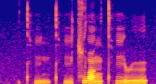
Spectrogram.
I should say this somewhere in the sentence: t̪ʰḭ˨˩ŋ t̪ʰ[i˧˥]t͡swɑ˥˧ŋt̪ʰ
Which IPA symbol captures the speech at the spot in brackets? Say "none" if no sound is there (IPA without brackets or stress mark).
i˧˥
